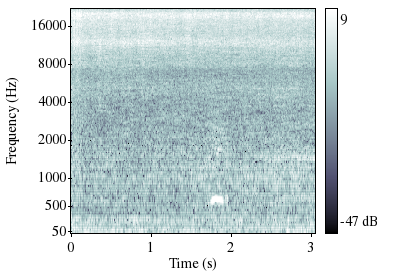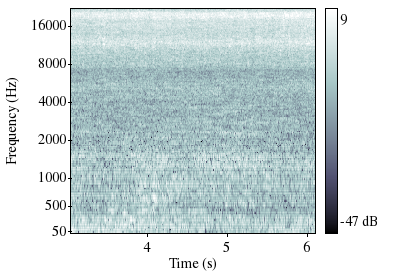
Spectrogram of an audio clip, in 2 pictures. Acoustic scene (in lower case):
street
